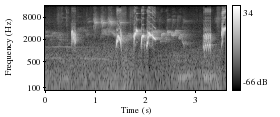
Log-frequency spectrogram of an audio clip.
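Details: Red-whiskered bulbul (Pycnonotus jocosus) singing, a recording played to train caged birds to sing, gives quick runs of bright, bubbly whistled notes, some sliding up and down, in short bursts with brief pauses.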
